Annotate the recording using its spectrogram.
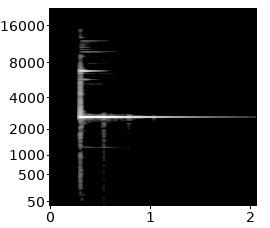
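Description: A single bright ding, like a struck chime, a moment in, ringing out on one high tone and fading away over about a second and a half.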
